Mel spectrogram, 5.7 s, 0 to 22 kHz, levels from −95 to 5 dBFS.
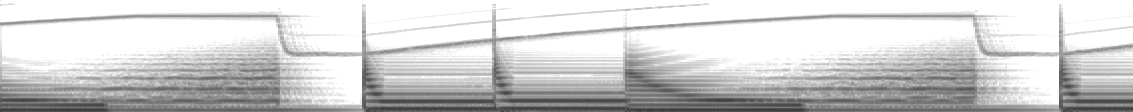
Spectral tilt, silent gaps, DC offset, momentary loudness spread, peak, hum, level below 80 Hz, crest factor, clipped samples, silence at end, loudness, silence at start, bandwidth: -7.5 dB/octave; none; under 0.1%; 12 LU; -10 dBFS; none; -36 dBFS; 14 dB; under 0.1%; 0 s; -25 LUFS; 0 s; 13 kHz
